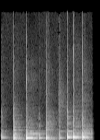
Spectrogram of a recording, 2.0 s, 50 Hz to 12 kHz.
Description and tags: JV bongo loops for ya 1!
Recorded with various dynamic mic (mostly 421 and sm58 with no head basket)
loops, samples, tribal, congatronics, Unorthodox, bongo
